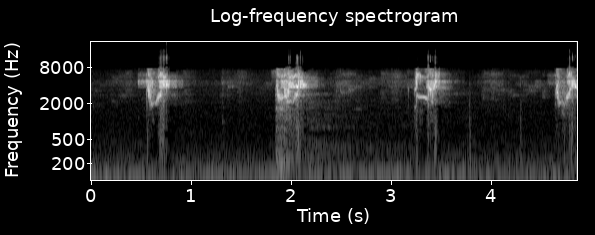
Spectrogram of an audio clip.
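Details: Fighter lovebird recorded as a stimulus to provoke arousal and ngekek chattering in other lovebirds: four loud, rasping, high squawks spaced about every 1.3 seconds, over a faint low hum.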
